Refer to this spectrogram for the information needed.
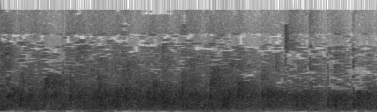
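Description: An audience at a Christian gathering applauds steadily to welcome a pastor forward to speak, a dense, continuous wash of many hands clapping at an even, fairly loud level throughout, with no voices standing out.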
